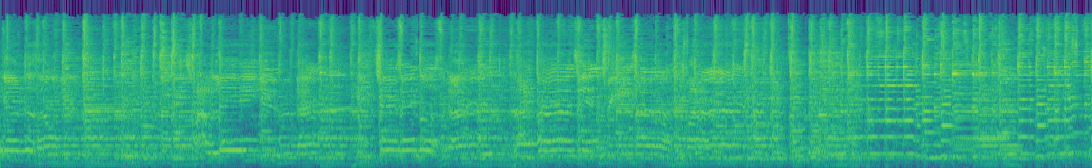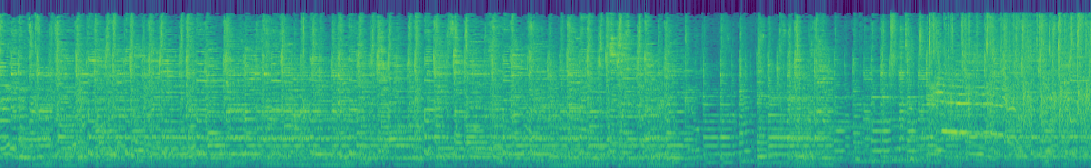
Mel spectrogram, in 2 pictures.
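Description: Live acoustic country music: a resonator guitar and a banjo playing together, with no words heard.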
